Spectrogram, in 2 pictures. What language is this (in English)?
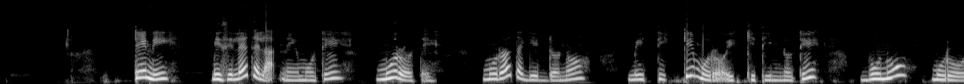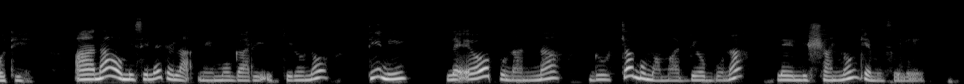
Sidamo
